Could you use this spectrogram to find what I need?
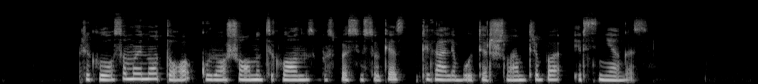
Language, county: Lithuanian, Vilnius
